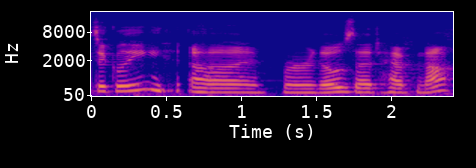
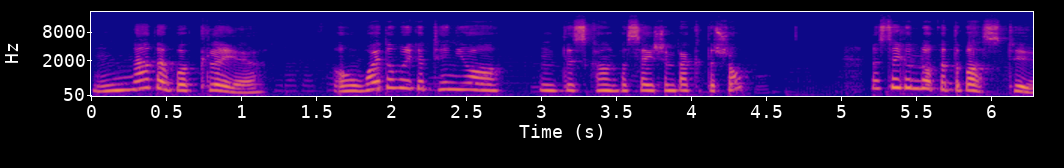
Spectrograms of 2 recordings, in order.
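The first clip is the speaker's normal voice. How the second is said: put-on English accent, a bit inconsistent, pitched up; 5 semitones higher than usual. Voicing characters in game dialogue: put-on English accent. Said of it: "These guys are supposed to have English accents".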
